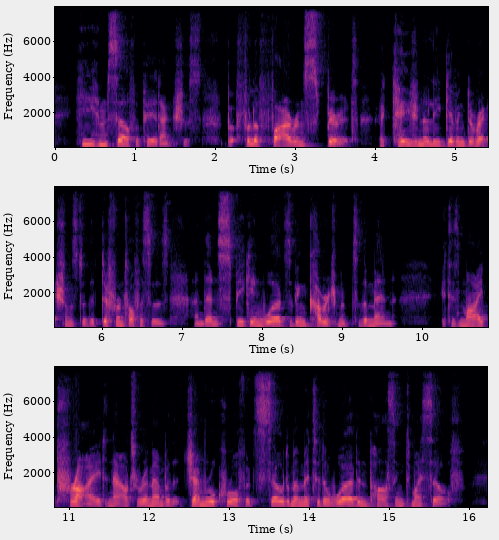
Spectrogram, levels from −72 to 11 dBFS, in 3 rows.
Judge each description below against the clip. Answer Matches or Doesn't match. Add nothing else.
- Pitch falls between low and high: Matches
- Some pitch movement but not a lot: Matches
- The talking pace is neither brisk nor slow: Matches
